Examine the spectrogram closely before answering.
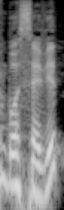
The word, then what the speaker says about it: Bossavit: On est dans les bureaux du crime et avec nous, on a Bossavit. C'est comme ça que tu prononces ton nom?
